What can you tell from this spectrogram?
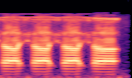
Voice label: HAHAHAHU, votrax; VIDEO GAMES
